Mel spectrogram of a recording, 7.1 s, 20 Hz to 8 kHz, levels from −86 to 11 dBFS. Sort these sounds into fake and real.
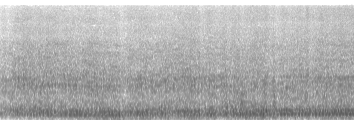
fake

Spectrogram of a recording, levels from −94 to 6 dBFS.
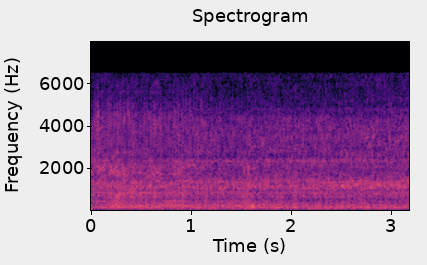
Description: fake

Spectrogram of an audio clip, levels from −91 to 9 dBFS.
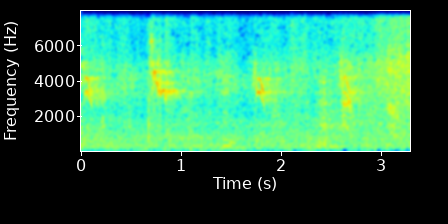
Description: real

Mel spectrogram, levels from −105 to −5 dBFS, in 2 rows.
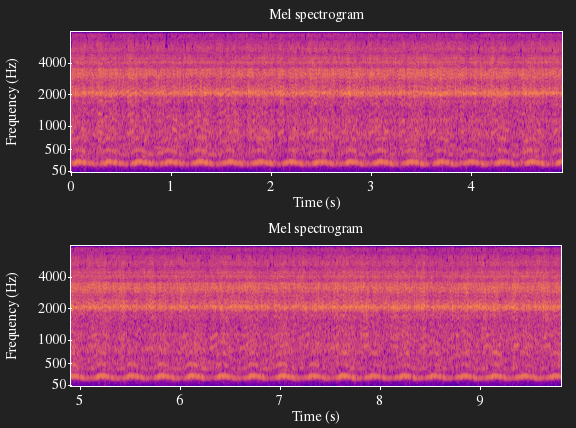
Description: real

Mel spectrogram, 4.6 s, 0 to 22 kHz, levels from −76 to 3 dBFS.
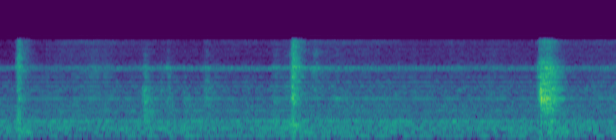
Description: fake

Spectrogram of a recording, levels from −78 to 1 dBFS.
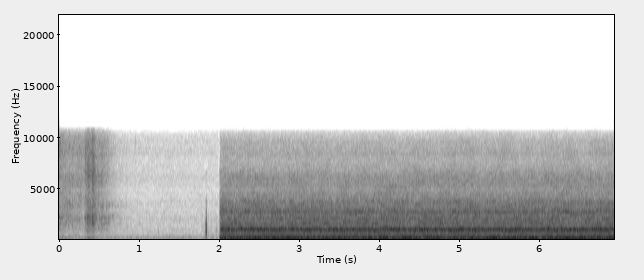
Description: fake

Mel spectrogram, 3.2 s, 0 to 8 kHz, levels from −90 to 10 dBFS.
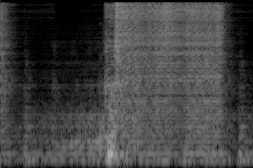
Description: fake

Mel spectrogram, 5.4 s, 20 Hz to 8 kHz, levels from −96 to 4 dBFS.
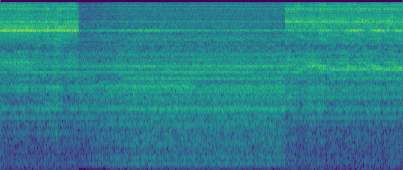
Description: fake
